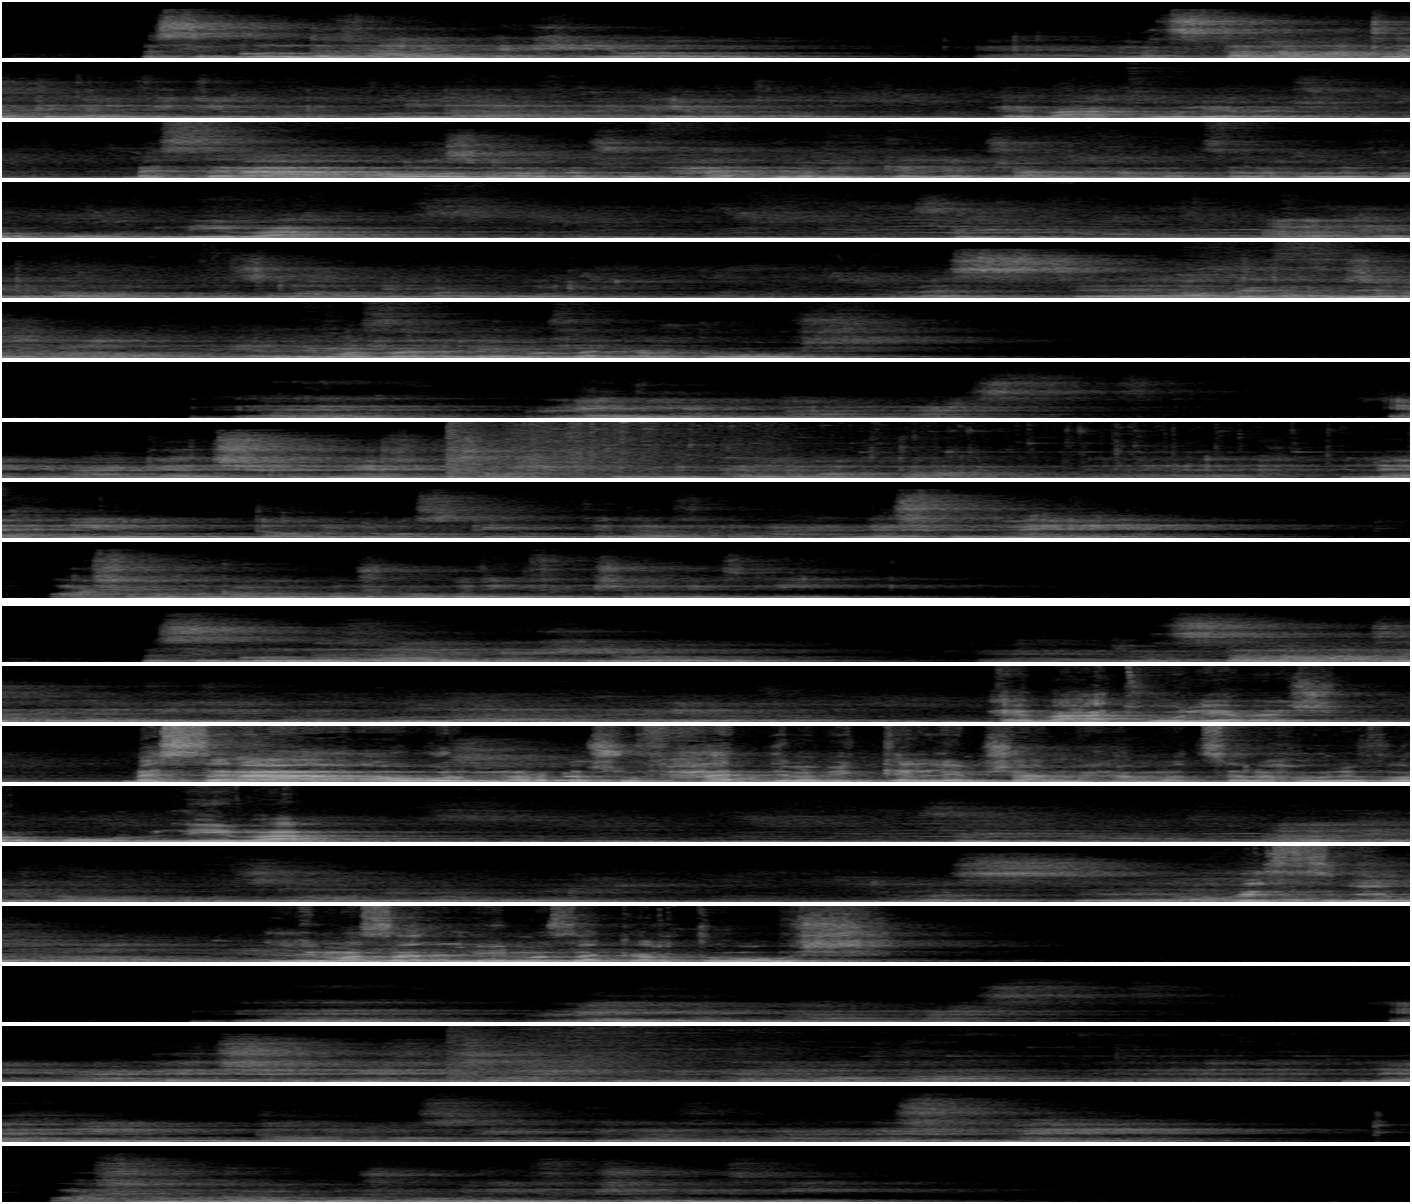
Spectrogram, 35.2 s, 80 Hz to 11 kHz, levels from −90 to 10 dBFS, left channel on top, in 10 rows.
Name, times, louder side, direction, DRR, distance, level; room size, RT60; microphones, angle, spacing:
voice 1, 0.3-1.9 2.4-5.6 8.0-8.3 12.8-13.2 13.7-15.5 16.3-19.1 21.7-23.8 24.6-31.1 31.8-33.7, left 1 dB, 80° left, 1.4 m, -42 dB
sound 1, 2.9-19.6, left 2 dB, 55° left, 0.8 m, -55 dB
sound 2, 3.6-18.8, equal, 10° left, 1.4 m, -53 dB
voice 2, 6.0-6.9 7.3-11.4 17.2-17.7 18.2-19.8, right 7 dB, 90° right, 0.3 m, -31 dB
Shatter, 25.8-28.4, left 5 dB, 30° left, 0.4 m, -54 dB
8.6 x 4.4 x 3.7 m
head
